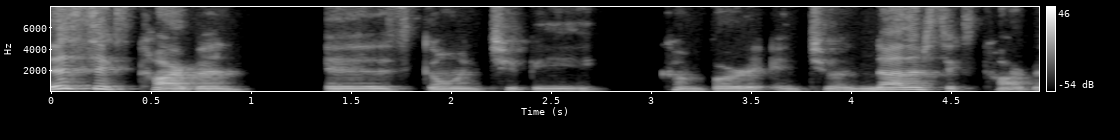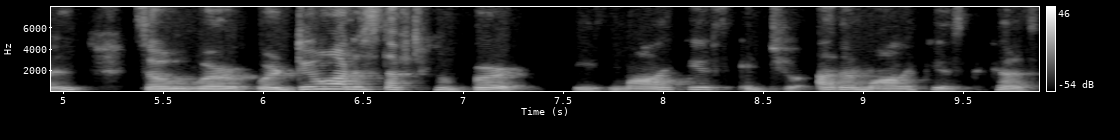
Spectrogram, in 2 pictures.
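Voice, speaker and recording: A woman mumbles at a moderate pace in a fairly low, dark, mellow tone. Her pitch varies in an ordinary way, while her loudness swings widely. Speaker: biology instructor. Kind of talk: lecture. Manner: mumbling; halting, self-correcting.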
